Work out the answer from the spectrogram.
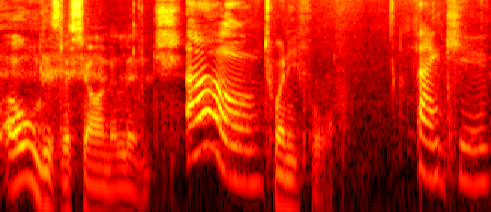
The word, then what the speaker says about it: Lashana Lynch: How to pronounce Lashana Lynch? Oh. Go on. Lashana. Lashana Lynch.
